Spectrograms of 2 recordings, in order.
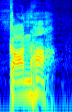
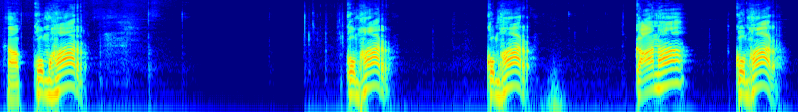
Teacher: एक बार आप इतना जान लीजिए कि न, म, र, ल इनके महाप्राण रूप विकसित हो गए।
